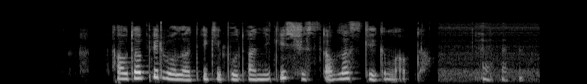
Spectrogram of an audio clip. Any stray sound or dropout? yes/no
yes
